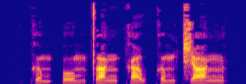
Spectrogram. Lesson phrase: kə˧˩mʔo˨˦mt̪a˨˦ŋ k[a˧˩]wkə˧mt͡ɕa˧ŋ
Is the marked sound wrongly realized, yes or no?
no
